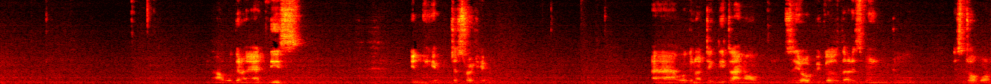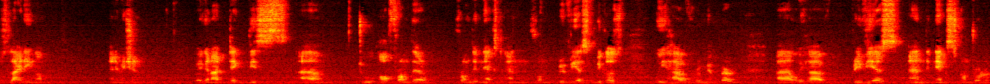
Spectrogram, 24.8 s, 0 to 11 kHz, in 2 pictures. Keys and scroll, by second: 5.2 super+v.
